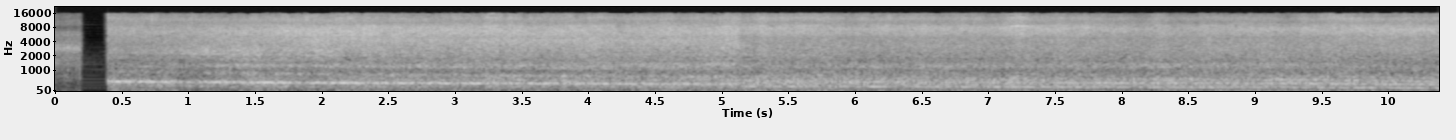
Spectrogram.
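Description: Metro train running along the station platform, loud and steady, its motor whine sliding slowly down in pitch as it slows. The sound cuts in after a moment of silence at the very start.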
